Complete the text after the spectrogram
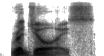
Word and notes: rejoice: British English

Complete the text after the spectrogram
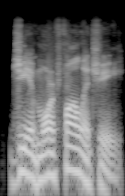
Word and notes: geomorphology: American English

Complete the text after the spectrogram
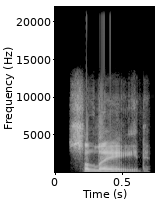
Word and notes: salade: American English

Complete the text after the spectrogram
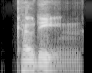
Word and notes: codeine: British English

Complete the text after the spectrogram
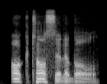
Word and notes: octosyllable: British English

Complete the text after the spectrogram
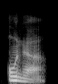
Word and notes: oner: Indian

